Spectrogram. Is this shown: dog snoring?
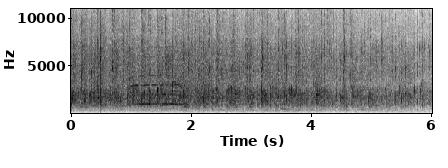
no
